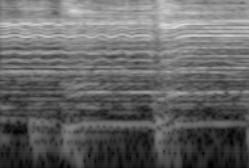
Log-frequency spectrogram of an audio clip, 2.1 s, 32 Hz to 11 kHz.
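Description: A slow 1950s doo-wop vocal group ballad playing: a high lead voice holds notes with a wavering vibrato over group harmonies and a bass line.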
